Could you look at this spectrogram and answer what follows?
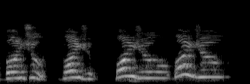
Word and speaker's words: bonjour: हाय जो bonjour है bonjour bonjour bonjour bonjour तो आर पीछे साइलेंट है bonjour तो वो है वो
